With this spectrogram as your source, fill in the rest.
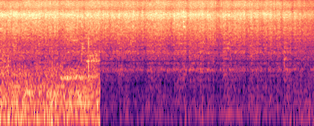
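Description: A spoon stirs and scrapes against a metal pot.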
